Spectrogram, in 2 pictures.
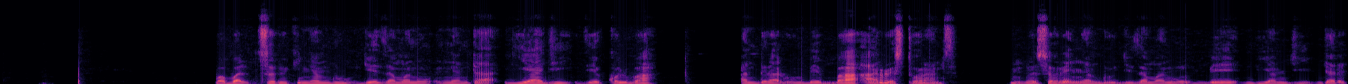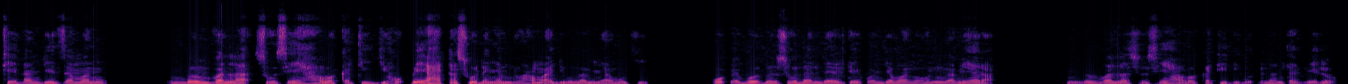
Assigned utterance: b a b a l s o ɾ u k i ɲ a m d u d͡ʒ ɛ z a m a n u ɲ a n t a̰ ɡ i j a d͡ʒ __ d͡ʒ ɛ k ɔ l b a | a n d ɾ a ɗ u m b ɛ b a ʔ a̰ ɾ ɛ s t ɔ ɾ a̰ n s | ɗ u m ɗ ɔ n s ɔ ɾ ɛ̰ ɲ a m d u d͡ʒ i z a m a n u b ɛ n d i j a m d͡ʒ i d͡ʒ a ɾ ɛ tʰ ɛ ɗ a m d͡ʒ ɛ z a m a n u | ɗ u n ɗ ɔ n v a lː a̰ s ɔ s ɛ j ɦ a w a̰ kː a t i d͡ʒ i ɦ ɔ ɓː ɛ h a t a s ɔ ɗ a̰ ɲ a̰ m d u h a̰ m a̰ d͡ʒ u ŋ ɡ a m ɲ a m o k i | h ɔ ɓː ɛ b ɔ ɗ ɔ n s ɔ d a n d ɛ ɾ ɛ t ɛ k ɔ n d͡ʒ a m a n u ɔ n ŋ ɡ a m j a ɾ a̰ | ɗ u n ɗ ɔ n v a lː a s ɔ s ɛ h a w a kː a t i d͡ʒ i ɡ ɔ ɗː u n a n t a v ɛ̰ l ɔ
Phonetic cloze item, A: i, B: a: A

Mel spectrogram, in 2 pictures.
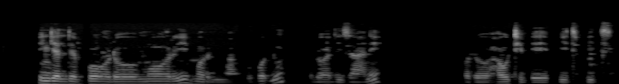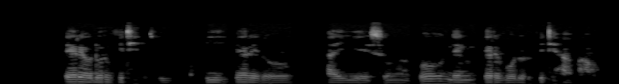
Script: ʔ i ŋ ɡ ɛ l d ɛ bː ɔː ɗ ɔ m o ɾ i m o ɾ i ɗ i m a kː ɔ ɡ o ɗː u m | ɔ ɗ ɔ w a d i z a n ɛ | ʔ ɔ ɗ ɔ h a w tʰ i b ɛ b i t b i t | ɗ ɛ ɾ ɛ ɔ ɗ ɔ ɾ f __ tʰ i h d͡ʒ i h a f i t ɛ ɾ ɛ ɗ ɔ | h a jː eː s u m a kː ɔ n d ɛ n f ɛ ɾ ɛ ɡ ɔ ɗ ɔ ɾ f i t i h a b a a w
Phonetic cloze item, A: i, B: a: A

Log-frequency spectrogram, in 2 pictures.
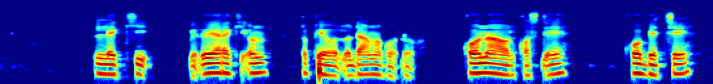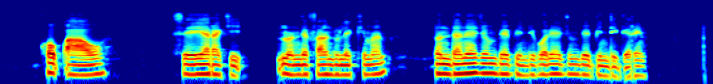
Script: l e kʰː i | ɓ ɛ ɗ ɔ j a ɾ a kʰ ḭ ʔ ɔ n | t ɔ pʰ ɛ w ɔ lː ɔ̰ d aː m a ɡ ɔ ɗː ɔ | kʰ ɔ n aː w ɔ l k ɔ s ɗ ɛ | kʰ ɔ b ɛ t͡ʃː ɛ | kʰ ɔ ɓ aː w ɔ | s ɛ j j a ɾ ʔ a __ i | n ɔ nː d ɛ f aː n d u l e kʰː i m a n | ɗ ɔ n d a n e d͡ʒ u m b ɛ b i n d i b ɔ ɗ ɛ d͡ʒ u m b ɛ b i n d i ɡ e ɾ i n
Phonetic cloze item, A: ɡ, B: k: B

